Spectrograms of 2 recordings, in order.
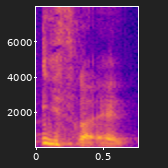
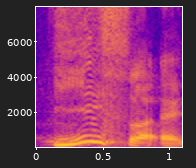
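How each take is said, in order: First: The word begins with a plain vowel. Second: The word begins with a y sound. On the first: The speaker calls it wrong. "Israël, c'est faux" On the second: The speaker calls it right. "Donc Shema, Yisraël. Yi"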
